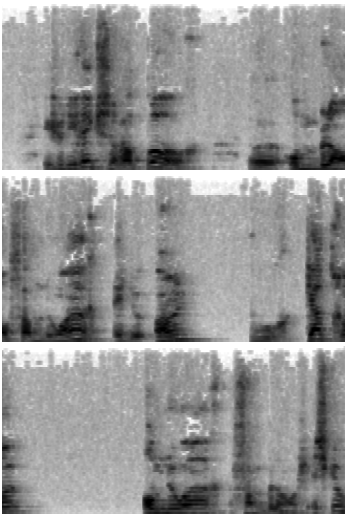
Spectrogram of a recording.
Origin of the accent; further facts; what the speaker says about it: Belgium; comme je suis belge, que j'habite un pays à forte densité de population, où l'agriculture a, pour ainsi dire, disparu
